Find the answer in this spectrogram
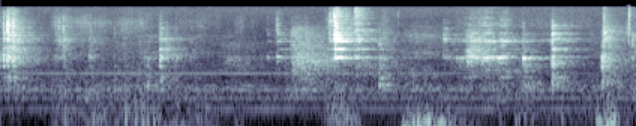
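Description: Metal clinks and dull knocks as a gas stove's burner mounting plate is worked loose and lifted out of the stove's metal frame, with the loudest thump about three seconds in.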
